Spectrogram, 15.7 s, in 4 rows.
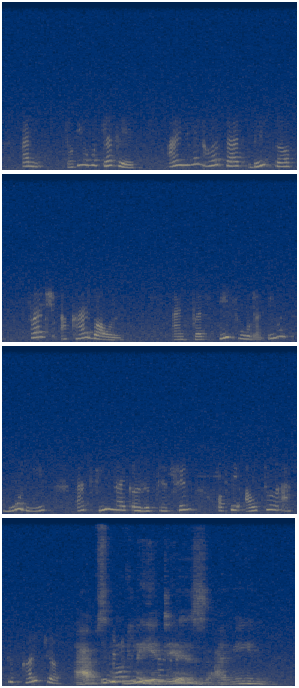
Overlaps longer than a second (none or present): present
